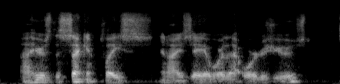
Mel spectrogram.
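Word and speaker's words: Ἠσαΐας: This diaeresis here, the 2 dots, indicates that this is not a diphthong. You don't pronounce it as I. It's I-E, which, of course, if you say fast enough, sounds like I anyway.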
